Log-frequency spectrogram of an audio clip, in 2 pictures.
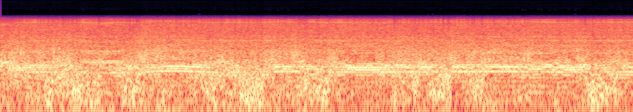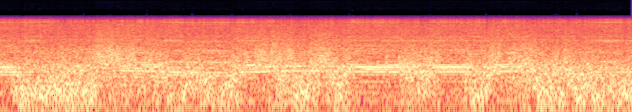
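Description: A small aircraft's motor whines steadily and loudly.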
